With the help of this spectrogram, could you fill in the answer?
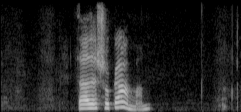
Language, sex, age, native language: Icelandic, female, 9, Icelandic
